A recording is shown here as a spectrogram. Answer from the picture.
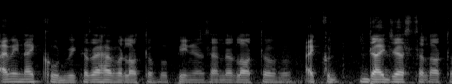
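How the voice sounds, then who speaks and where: A man with a Romanian accent and a fairly low pitch for a man speaks at a moderate pace. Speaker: video game streamer. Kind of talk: casual live-stream chat. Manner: halting, with many fillers and restarts.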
